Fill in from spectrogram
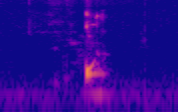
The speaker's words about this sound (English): I have a mango White Claw sit next to me. I'm going to take a sip right now.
